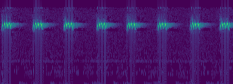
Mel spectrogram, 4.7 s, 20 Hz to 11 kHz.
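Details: Cricket chirping in short, high, pulsed bursts, eight chirps spaced about 0.6 seconds apart, each a quick trill that fades briefly, against a silent background.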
